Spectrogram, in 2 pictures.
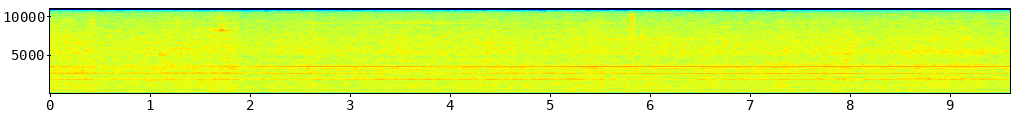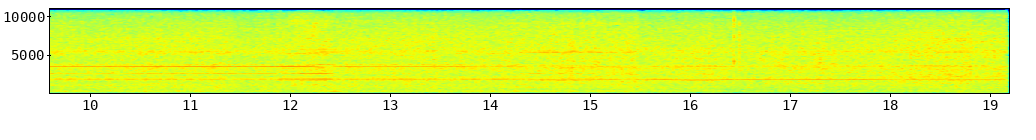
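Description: Southeastern Class 375 Electrostar electric multiple unit standing at the platform, its onboard equipment giving a steady hum and rush of air with a few high held tones.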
